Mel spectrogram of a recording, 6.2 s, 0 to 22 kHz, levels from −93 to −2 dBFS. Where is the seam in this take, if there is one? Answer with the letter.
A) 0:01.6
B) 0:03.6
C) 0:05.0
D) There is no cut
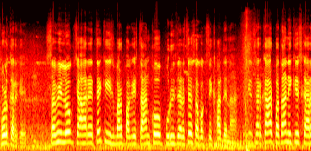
C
